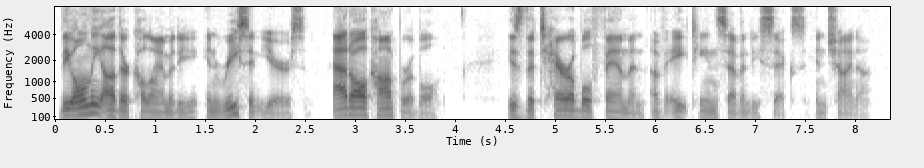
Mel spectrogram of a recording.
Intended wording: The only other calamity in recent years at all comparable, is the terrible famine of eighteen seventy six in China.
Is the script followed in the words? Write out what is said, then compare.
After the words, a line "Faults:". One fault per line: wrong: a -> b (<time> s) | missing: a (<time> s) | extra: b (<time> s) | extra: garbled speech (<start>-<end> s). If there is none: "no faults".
The only other calamity in recent years at all comparable, is the terrible famine of eighteen seventy six in China.
Faults:
no faults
